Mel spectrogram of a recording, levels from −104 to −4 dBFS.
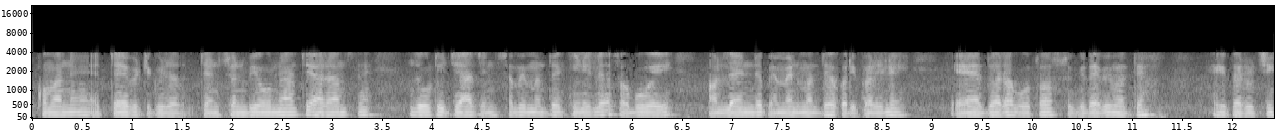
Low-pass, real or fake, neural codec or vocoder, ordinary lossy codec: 7.2 kHz; real; none; AAC, 16 kbps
